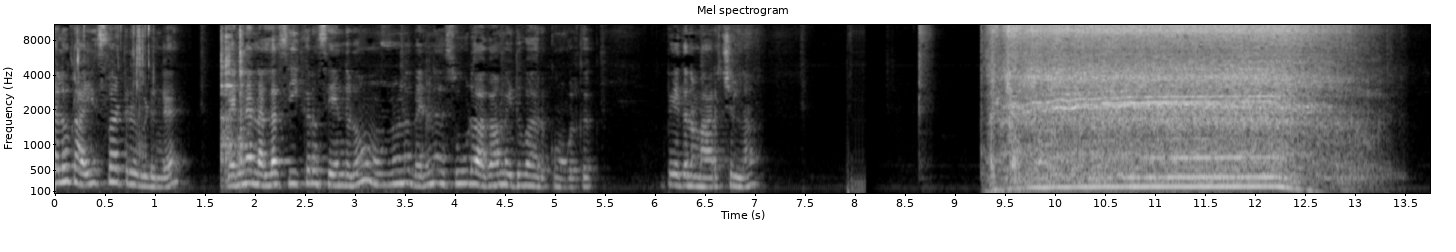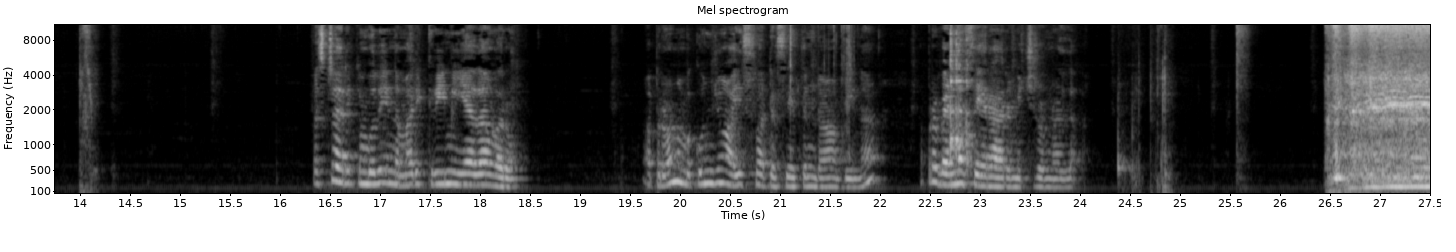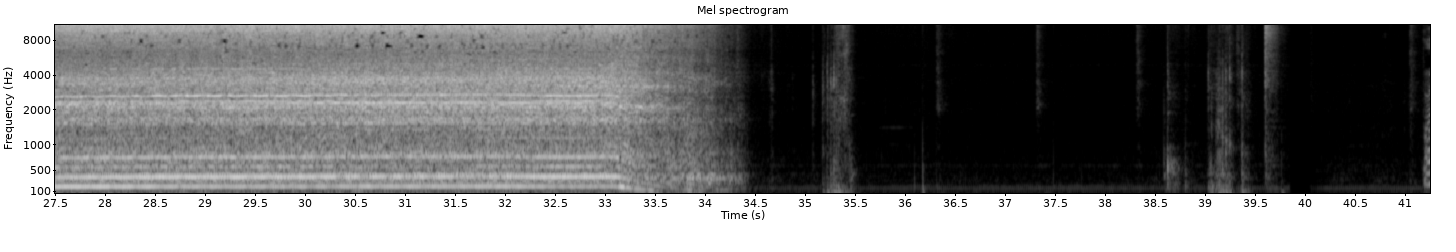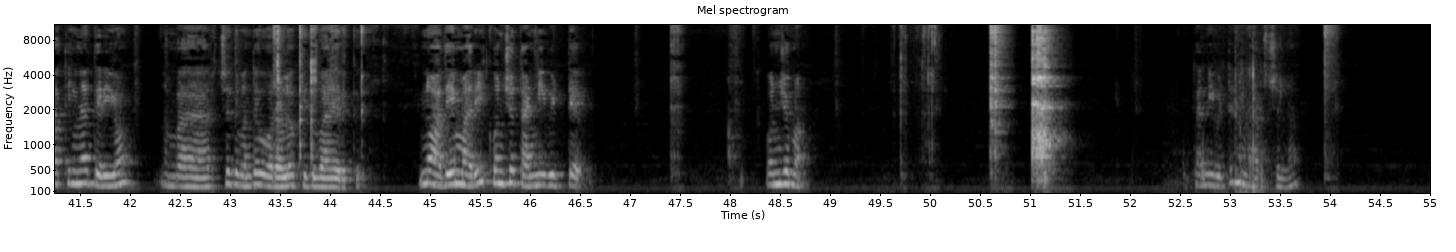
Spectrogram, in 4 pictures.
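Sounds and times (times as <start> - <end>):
mixer grinder motor spinning: 9.3 - 13.5, 26.4 - 34.4.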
